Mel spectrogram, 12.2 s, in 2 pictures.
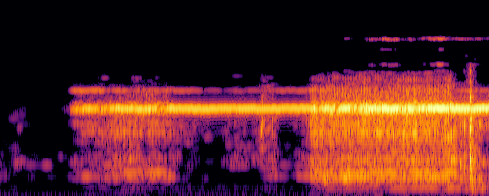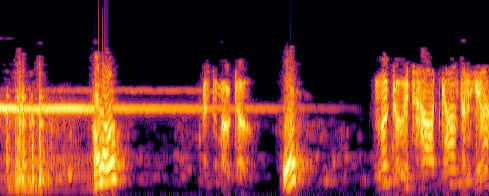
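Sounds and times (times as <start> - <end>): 
telephone ringing: 0.9 - 9.6
speech: 7.3 - 7.7, 9.6 - 9.9, 11.7 - 12.2.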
